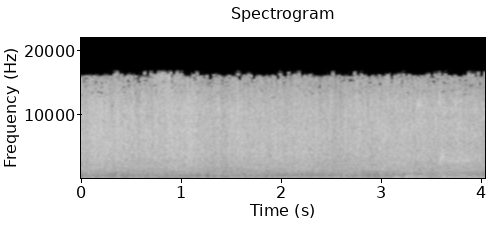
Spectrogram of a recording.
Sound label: electric sparks lightning loop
